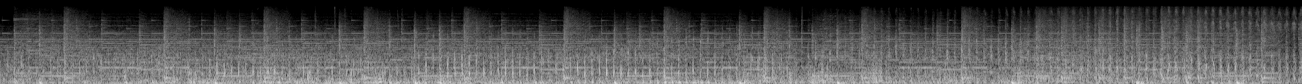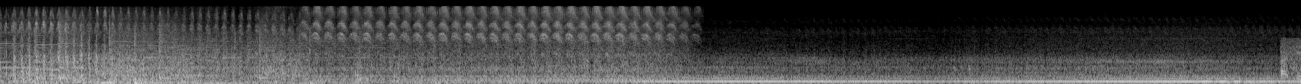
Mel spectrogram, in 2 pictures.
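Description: Background music plays over a Robinson R44 Raven II helicopter's rotor and piston engine. From about twenty seconds in the music gives way to a steady low drone of the engine and rotor heard from inside the cabin.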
